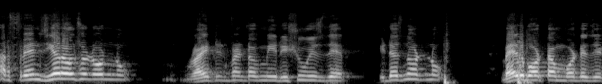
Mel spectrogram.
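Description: Pausing long and often, a man with an Indian accent speaks at a high pitch with ordinary pitch variation. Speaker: yoga teacher. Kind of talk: lecture to students with a brief guided closing meditation. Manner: calm, formal, instructive; slow, gentle cues to close eyes and absorb. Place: studio. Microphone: lapel.

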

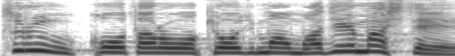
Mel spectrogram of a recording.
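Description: A man's extremely high-pitched voice at a fairly slow pace against a quiet background. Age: 70s. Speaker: research institute director, economist. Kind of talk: formal opening speech at a symposium. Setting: conference hall with audience. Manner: formal; hesitant with fillers. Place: hall. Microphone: podium.

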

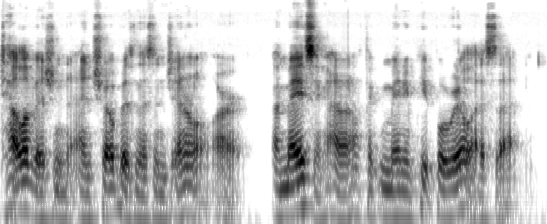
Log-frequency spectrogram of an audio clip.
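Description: With an American accent, a man talks in a fairly low, dark, mellow voice with vocal fry and ordinary pitch variation. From New York. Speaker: film composer; interviewee. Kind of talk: casual interview; interview answer. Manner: halting. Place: home room. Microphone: video call.

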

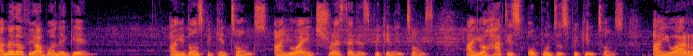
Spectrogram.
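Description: Faint music sits in the background as the speaker talks at a fairly quick pace with ordinary pitch variation. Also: woman. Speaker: evangelist preacher. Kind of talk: sermon. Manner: loud. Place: home room. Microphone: phone near.

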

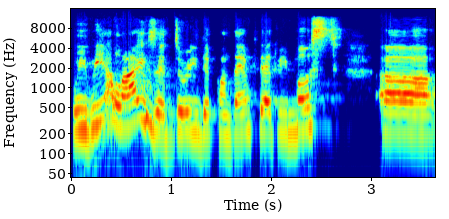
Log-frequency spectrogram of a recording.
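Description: At a fairly slow pace, a woman with a Portuguese accent speaks at a fairly high pitch with ordinary pitch variation against a quiet background. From Brazil. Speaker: government official and law professor; law professor. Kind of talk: formal interview. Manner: halting, many fillers. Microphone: video call.

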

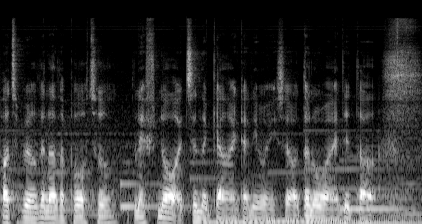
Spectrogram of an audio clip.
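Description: A man with a fairly low pitch speaks while music plays in the background. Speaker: video gamer. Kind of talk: casual game commentary. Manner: hesitant, many fillers.

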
